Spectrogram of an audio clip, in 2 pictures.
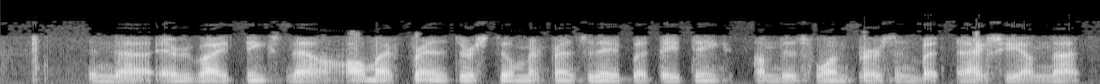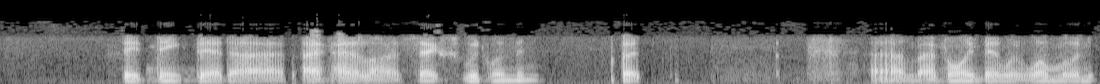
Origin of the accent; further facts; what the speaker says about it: Philadelphia, Pennsylvania, United States; moved away as an adult; now in Seattle, United States; I moved over from Philadelphia when I was 18, moved to Seattle, Washington.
